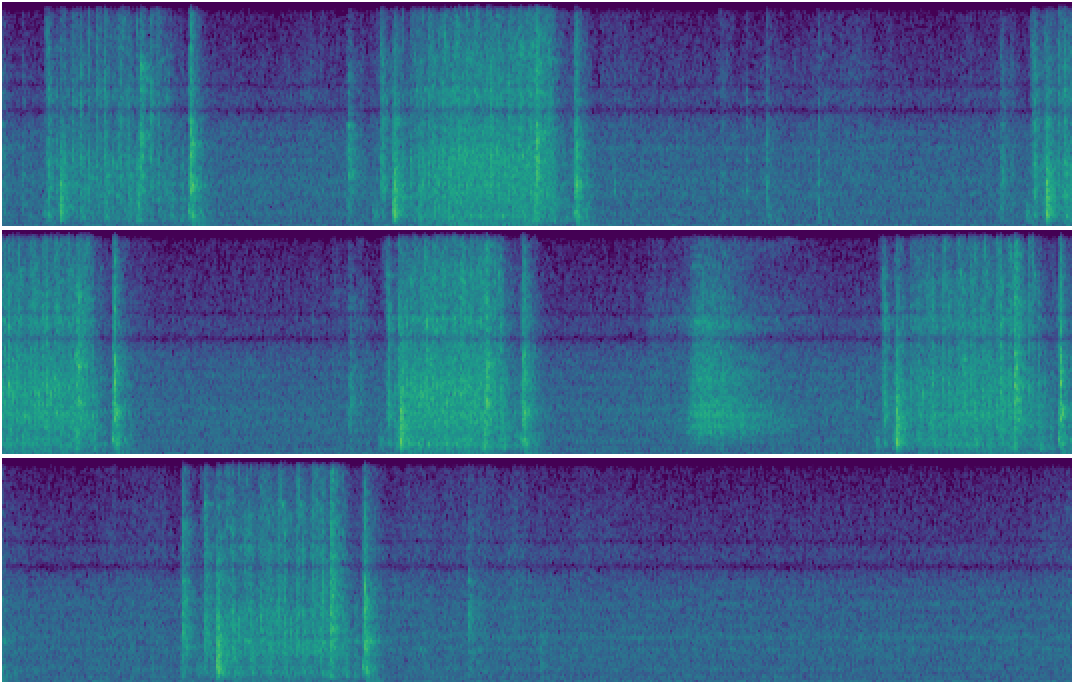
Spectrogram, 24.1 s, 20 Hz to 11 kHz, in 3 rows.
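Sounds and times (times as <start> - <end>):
sewing machine stitching: 2.8 - 4.4, 7.7 - 9.0, 10.9 - 12.1, 14.6 - 16.2, 17.4 - 19.0.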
